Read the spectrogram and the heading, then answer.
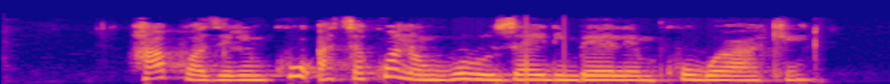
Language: Swahili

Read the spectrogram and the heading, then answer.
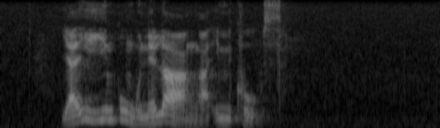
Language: Xhosa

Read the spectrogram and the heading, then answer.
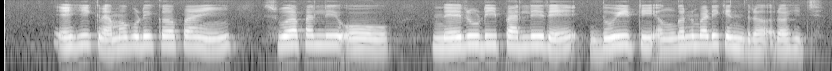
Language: Odia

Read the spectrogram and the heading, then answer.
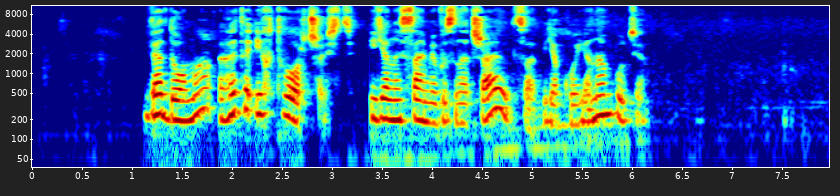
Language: Belarusian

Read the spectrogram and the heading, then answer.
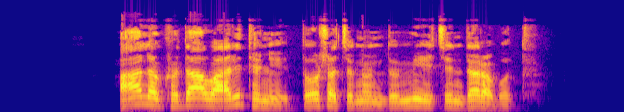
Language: Gawar-Bati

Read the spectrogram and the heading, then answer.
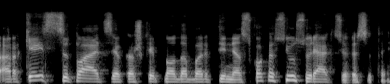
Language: Lithuanian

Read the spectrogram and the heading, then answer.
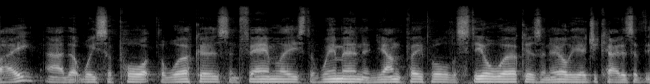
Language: Urdu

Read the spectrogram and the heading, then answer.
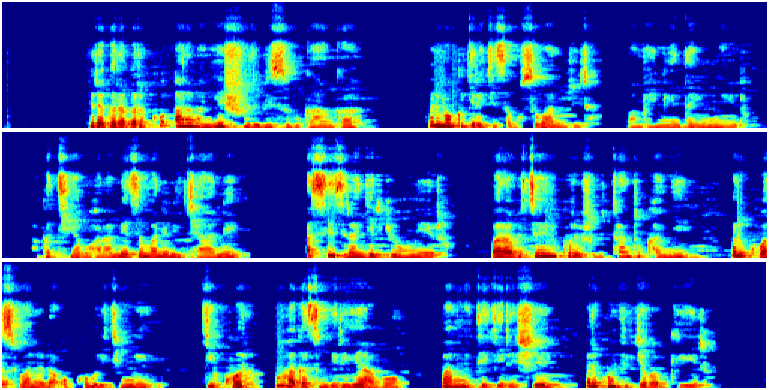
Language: Kinyarwanda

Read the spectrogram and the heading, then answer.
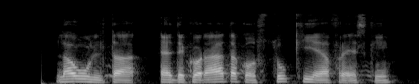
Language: Italian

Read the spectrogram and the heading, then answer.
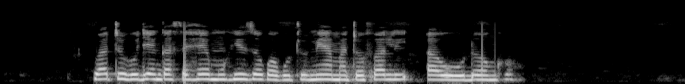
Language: Swahili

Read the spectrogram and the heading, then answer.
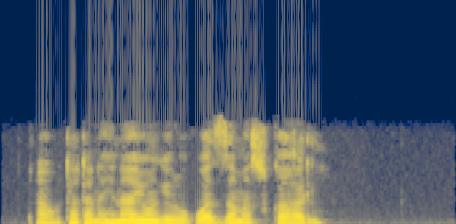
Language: Ganda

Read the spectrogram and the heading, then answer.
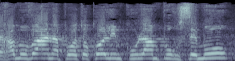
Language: Hebrew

